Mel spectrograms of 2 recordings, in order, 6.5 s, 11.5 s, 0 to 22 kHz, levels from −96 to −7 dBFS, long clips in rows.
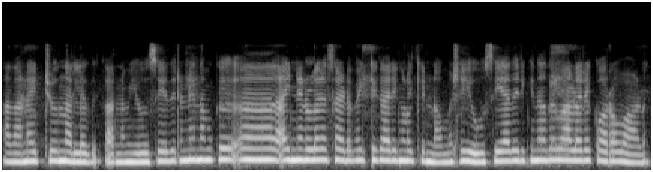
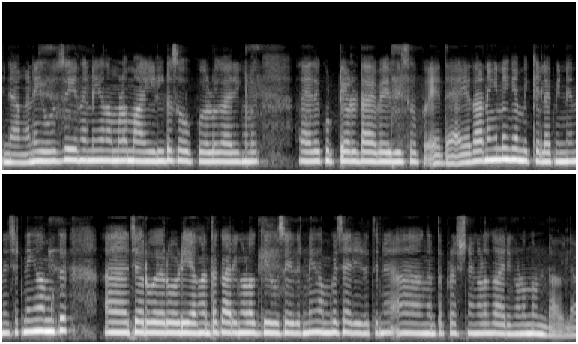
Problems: none marked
